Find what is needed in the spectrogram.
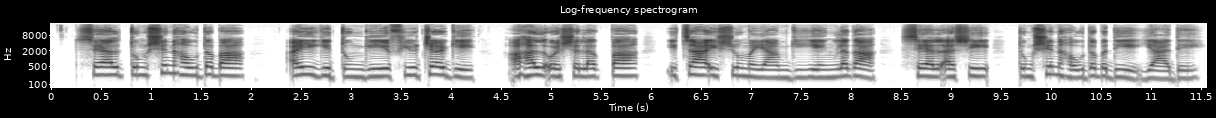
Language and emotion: Manipuri, neutral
